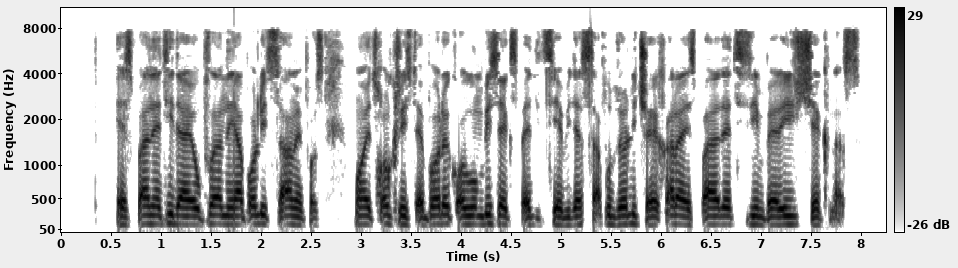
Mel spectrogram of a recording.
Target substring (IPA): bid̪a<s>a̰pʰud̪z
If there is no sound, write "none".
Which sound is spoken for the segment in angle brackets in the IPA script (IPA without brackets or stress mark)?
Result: s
